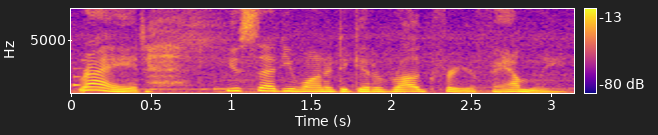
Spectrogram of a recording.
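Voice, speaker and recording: A woman voicing a proud young female desert mercenary in a video game who speaks in a steady, earnest way. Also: lowish voice, brisk. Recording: game audio with faint music.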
